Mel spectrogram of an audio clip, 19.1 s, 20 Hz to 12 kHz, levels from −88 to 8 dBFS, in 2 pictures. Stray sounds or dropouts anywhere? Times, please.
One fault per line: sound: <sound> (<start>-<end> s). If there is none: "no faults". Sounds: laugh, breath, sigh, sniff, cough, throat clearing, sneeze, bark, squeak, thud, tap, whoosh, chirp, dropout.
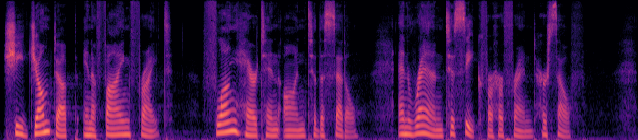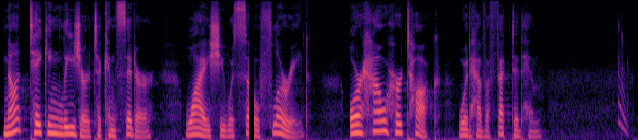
sound: dropout (13.3-13.4 s)
sound: chirp (18.8-19.0 s)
